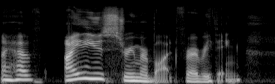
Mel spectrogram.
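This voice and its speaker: Moderate pace, with a French Canadian accent. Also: woman. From French Canada. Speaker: streamer and podcast co-host. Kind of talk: casual podcast chat.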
